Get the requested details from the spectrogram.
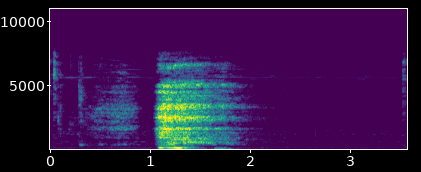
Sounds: Sigh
